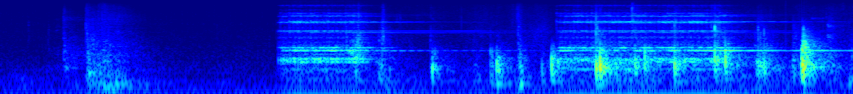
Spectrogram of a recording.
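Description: An old desk telephone's electric bell rings twice: a short ring about two seconds in and a longer one about four seconds in, each fading away after. It is an incoming call.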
